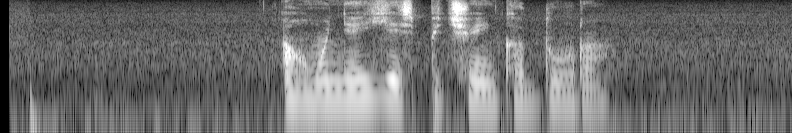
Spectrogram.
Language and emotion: Russian, angry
